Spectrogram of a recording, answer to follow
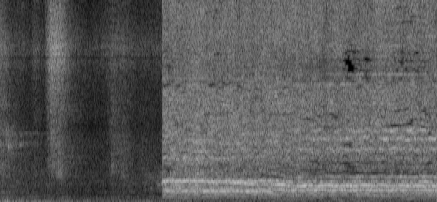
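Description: A sustained choir-like chord, voices holding an 'aah' on several steady pitches, cuts in suddenly about one and a half seconds in and holds loud and unchanging. Before it there is only faint outdoor background.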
